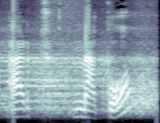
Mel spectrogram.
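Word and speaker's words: Art Nacó: Ustedes saben que Sergio es, su exposición se llamará Art Naco, con acento en la O, y así lo dice él.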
